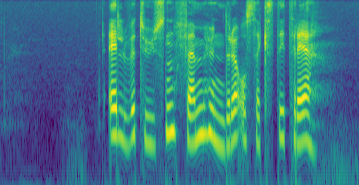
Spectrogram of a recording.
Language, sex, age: Norwegian, female, 24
